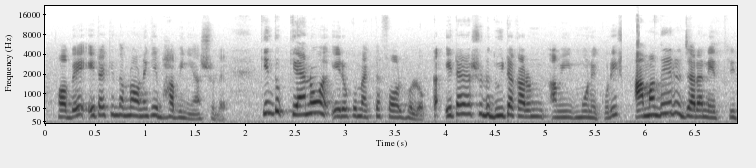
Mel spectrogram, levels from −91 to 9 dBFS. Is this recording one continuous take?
no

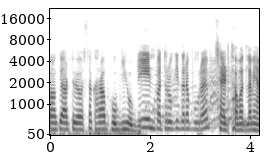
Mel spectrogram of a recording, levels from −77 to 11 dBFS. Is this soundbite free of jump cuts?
no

